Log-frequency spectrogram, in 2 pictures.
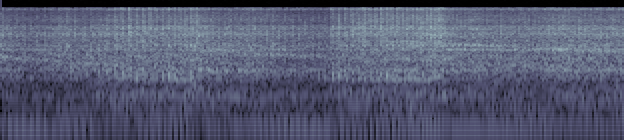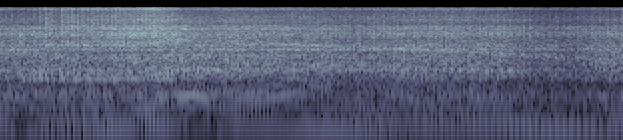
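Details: Honda Beat ESP scooter after faulty sensor replaced, fault codes erased and ECM reset and idle relearn done; previously stuttered badly and stalled on throttle with no MIL blink: picks up cleanly through throttle blips, no stumble or misfire; normal revving.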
